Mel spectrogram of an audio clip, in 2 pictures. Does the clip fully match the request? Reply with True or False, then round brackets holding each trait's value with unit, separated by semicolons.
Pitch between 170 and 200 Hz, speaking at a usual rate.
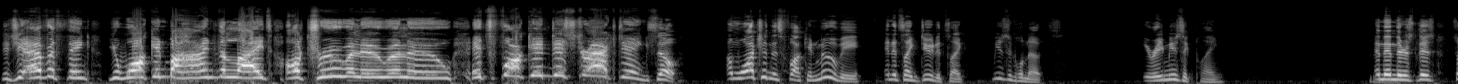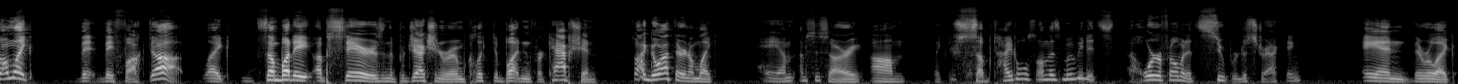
True (190 Hz; 180 wpm)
